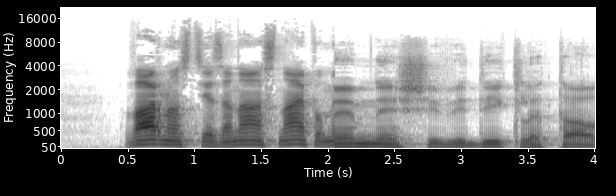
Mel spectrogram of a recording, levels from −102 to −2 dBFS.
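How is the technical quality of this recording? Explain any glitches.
The recording has one clear glitch: its second half plays back at the wrong speed.

From 2.05 s to the end, there is a section at the wrong speed. The likely cause is a playback or editing stage running that stretch on a mismatched clock, at about 0.64 times the original rate. Because speed and pitch are tied together, the speech suddenly drops by roughly seven semitones and drags, sounding deep, slow and stretched compared with the natural first two seconds.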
